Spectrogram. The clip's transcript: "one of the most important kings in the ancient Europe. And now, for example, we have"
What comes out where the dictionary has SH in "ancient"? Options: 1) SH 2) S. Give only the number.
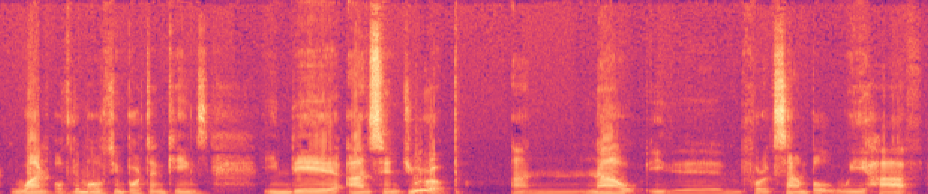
2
